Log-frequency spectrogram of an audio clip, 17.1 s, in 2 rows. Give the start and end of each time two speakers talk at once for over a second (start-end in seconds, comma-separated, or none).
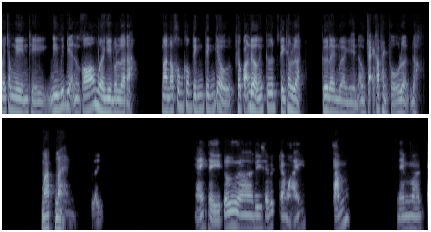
none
